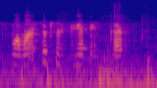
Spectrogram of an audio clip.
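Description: A voice speaking over a phone line on speakerphone, thin and cut off in the treble: the other end of the call answering.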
